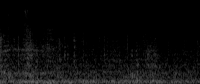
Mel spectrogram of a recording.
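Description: Faint rustling of hands working loose soil and roots around a young apple tree's root ball, with a few soft crackles.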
